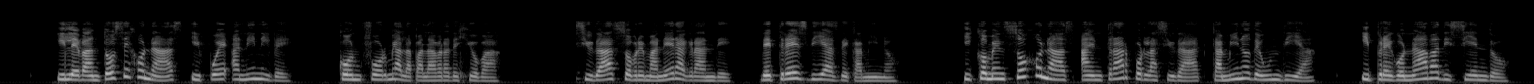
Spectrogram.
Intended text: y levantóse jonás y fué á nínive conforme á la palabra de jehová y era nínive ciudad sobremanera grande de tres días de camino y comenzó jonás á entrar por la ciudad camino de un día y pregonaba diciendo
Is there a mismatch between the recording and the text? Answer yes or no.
yes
